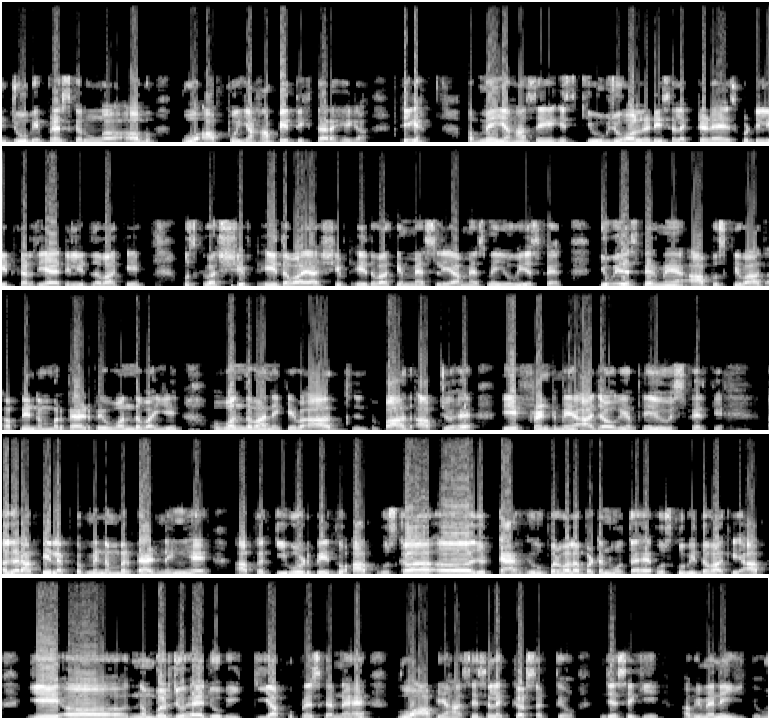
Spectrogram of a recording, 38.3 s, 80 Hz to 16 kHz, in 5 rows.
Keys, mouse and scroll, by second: 5.0 click, 7.3 Delete, 10.2 shift+a, 16.8 KP_1, 21.2-22.3 scroll up 7, 30.2 `.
